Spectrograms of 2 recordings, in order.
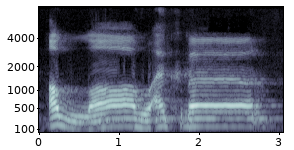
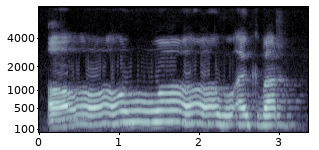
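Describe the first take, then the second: First: The final syllable bar is drawn out long. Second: The first vowel of Akbar is drawn out long. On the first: It makes the phrase mean Allah is a drum. "tidak boleh barnya dipanjangin" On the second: It turns the phrase into a question about Allah being great. "tidak boleh baca Allahu Akbar dengan A-nya panjang"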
